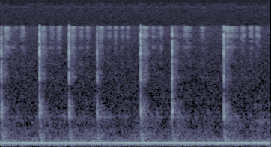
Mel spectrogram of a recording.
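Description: Pen strokes on paper during a math lesson, several short scratchy marks at an irregular rhythm over a steady low hum, close and quiet.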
